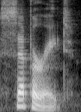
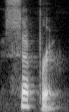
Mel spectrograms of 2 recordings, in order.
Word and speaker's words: separate: end of a word if it's a verb we pronounce it eight like separate but if it's not a verb we pronounce it it like separate the words we're looking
